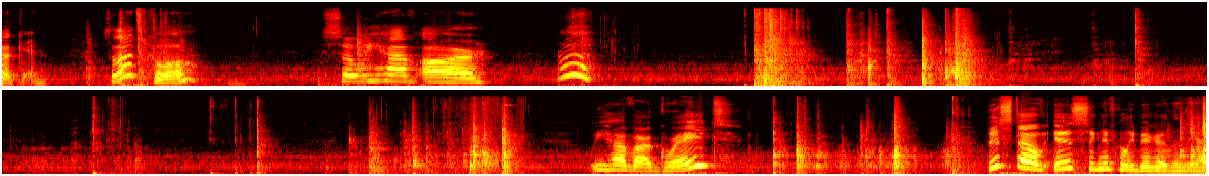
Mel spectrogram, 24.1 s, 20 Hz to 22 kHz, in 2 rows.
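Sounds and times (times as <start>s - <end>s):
plastic packaging crinkling: 5.9s - 6.6s, 13.0s - 13.4s.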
